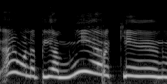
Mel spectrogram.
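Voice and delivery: high, eager mock American accent; wannabe American. Growing up wishing to be American, eager American accent. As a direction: put on an excited American accent. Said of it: "nail sounding American".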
